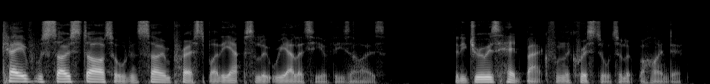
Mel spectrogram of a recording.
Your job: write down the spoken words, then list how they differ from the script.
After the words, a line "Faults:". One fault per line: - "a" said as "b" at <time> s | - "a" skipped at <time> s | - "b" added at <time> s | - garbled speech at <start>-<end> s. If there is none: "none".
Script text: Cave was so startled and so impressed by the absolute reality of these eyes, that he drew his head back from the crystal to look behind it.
Cave was so startled and so impressed by the absolute reality of these eyes, that he drew his head back from the crystal to look behind it.
Faults:
none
